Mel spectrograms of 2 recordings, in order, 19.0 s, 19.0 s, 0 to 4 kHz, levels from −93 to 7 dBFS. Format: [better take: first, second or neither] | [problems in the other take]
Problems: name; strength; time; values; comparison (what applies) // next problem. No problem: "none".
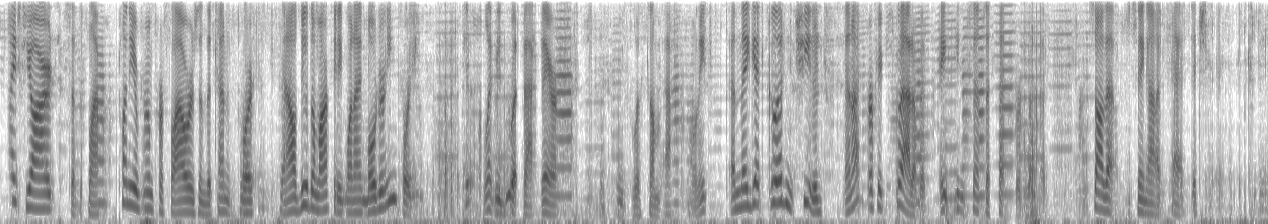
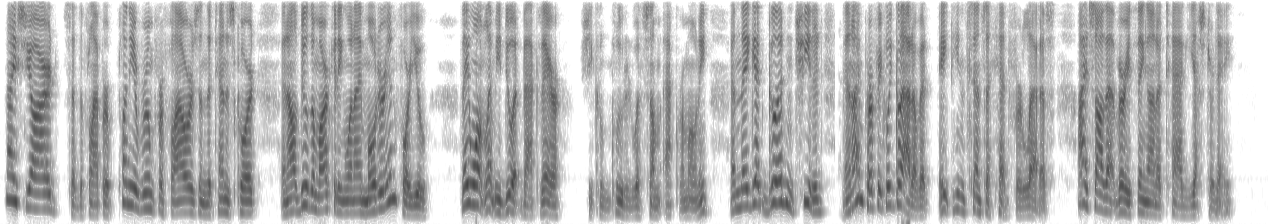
second | noise reduction (neural separator model SepFormer WHAM!)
